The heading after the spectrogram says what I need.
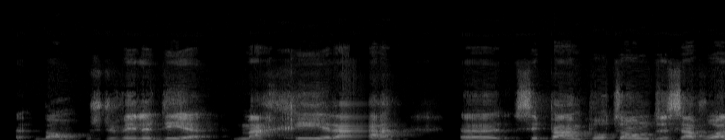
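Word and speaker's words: μάχαιρα: je vais le dire, machira. C'est pas important de savoir l'écrire, hein, mais pour les quelques-uns qui veulent savoir, M-A-C-H-A-I-R-A, mais c'est prononcé comme un peu à l'espagnol, hein, machira.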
